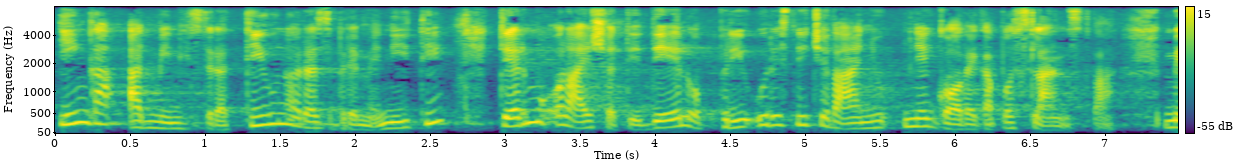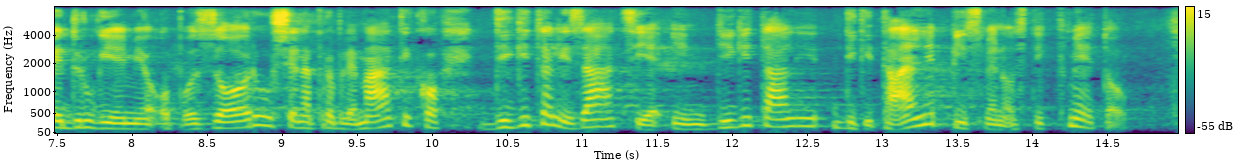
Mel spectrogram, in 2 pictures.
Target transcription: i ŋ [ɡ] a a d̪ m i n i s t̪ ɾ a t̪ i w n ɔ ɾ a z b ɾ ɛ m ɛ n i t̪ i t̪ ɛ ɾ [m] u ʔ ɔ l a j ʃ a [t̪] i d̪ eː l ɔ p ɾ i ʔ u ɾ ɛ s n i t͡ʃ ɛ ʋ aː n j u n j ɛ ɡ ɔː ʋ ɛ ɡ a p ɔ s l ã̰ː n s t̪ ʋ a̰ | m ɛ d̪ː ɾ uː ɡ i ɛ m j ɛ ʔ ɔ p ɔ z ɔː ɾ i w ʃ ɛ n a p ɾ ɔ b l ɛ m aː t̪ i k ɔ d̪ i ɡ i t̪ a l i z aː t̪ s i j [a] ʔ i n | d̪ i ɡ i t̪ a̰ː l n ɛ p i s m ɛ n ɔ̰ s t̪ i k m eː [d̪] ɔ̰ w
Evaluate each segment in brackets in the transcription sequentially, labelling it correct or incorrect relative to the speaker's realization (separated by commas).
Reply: correct, correct, correct, incorrect, incorrect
